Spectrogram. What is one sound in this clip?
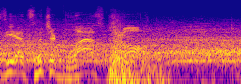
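A heavy body slams onto the wrestling ring mat with a thud.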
